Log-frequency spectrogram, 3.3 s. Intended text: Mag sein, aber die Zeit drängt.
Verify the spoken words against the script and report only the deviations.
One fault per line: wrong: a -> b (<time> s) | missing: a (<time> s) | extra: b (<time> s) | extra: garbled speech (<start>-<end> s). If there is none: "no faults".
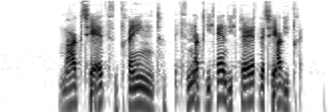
missing: sein aber die (0.8 s)
extra: garbled speech (1.7-3.0 s)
